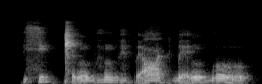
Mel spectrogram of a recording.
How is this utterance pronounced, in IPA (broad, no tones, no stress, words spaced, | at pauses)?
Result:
sʲək ǁə̰ŋbə̤mbɛ̤ pɛ̰ʕəkɓɛ̰ŋ ɡ͡bo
